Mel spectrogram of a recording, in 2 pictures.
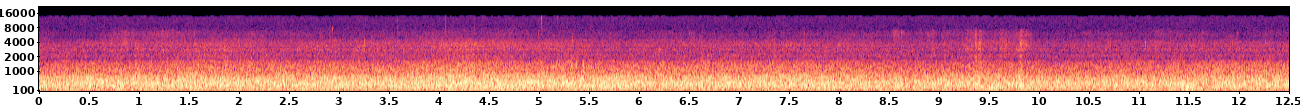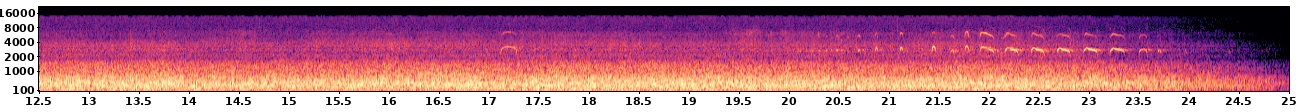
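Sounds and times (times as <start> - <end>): sea surf: 0.0 - 24.8
wind: 0.0 - 25.0
seabird high calls: 17.0 - 17.4, 19.9 - 23.9.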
